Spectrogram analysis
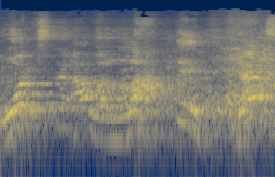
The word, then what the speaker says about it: Worcester: Everything superintendent said, but when he said Worcester, I was locked in.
